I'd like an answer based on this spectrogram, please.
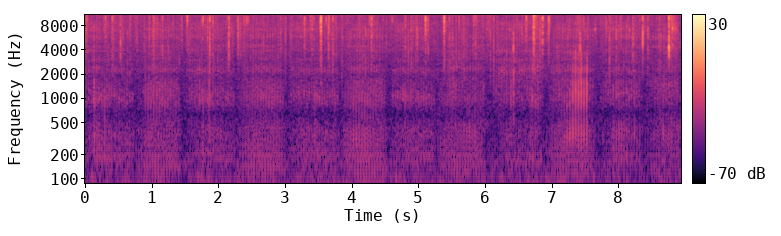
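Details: Cat purr as a low, throbbing rumble that swells and eases in a regular breathing rhythm, roughly every one and a half seconds, over cozy fireplace crackle with frequent bright snaps.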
